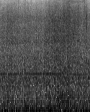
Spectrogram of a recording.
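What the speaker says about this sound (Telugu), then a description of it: "చూసారా స్కూటర్ అనేది దూసుకుపోతుంది" A Hero Vida electric scooter accelerates at full throttle, and loud rushing wind noise from the ride dominates over a faint, steady, high motor whine, with no talking.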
